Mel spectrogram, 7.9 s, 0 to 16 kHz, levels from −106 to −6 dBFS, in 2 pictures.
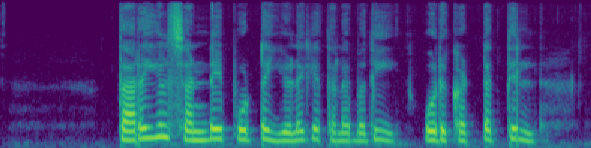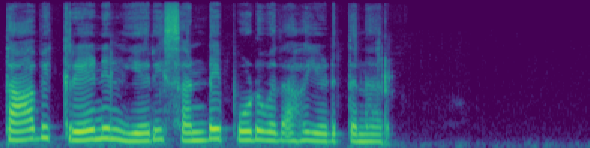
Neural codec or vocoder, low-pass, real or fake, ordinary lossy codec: none; 14.4 kHz; real; none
